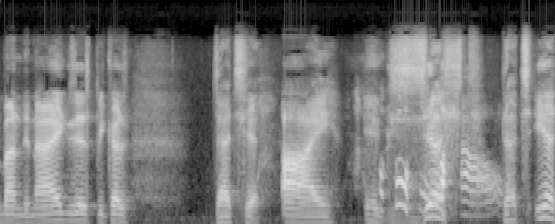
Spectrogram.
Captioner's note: she gasps again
